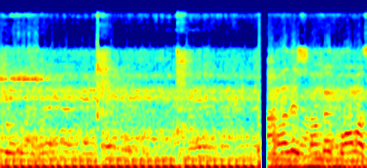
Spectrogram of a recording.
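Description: A cleaver chops meat on a wooden block with sharp thuds.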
